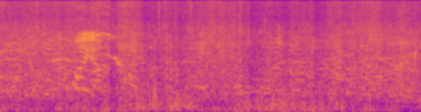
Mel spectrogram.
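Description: Wind buffeting the microphone in a steady low rumble, with the faint voices of a crowd behind it.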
